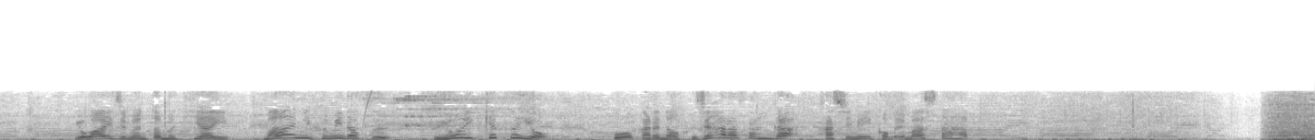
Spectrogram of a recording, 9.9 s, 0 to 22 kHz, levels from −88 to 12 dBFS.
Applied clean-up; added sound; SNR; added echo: none; Thump, thud; 16 dB; none.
